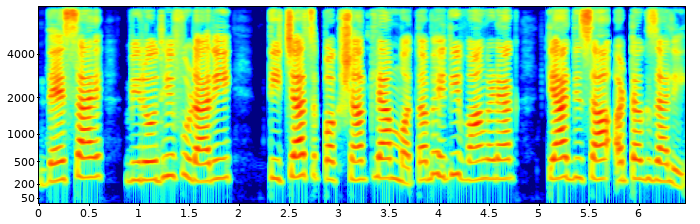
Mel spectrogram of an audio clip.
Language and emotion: Goan Konkani, neutral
